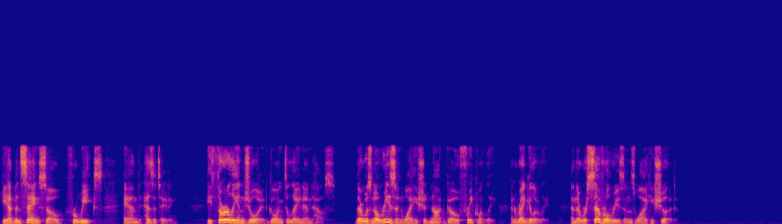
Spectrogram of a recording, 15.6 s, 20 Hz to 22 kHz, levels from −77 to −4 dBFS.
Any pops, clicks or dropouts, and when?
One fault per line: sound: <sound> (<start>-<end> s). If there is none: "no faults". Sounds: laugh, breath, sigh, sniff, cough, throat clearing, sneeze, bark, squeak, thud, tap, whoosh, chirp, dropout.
no faults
